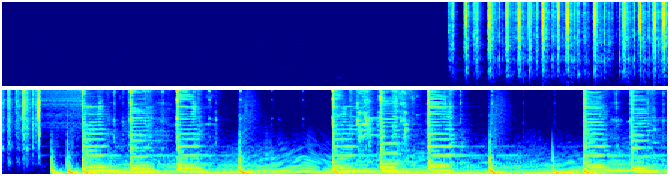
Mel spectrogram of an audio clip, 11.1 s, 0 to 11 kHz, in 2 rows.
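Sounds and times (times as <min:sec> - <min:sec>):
typewriter key clicks: 0:03.7 - 0:06.0.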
